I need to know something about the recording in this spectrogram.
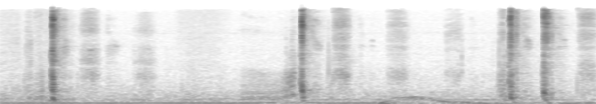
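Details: Sharp explosive spits and hisses from an angry kitten, four sudden bursts with short breathy hisses following each, plus one brief sliding low whine in the middle, indoors over a low hum.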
